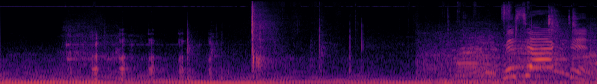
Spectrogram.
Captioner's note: laughing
